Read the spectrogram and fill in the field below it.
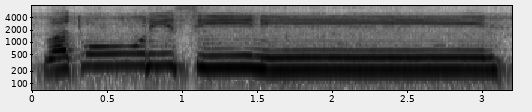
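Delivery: slow chanted tajweed recitation; Quran recitation. Shown as a demonstration.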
